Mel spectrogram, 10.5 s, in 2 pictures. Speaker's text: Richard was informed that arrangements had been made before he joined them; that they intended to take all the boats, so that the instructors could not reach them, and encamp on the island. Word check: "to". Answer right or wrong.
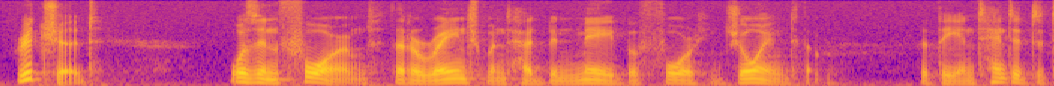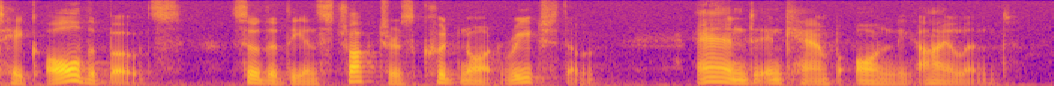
right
